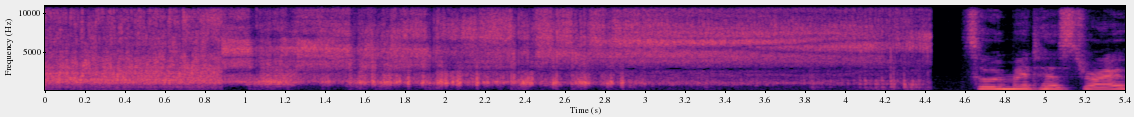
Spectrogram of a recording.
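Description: Liquid pours into a metal mug.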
